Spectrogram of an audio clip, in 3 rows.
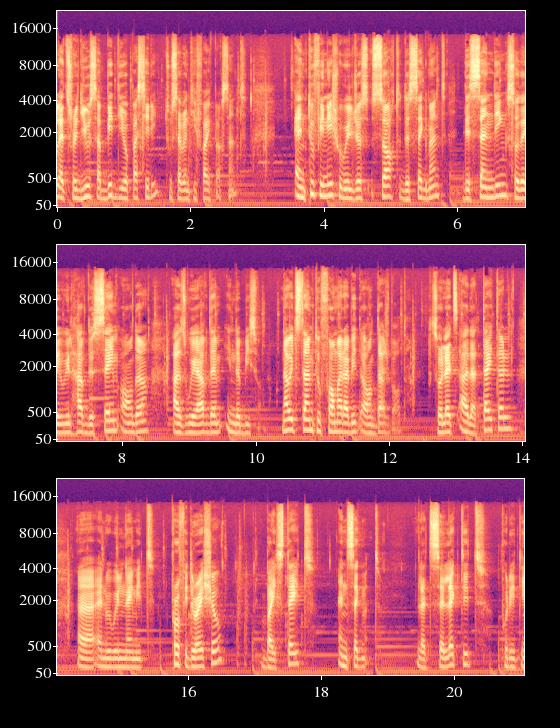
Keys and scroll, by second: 9.4 Escape.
